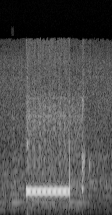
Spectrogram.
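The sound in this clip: A telephone being dialed, heard as a single steady electronic tone lasting under a second, followed by a few faint short clicks.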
